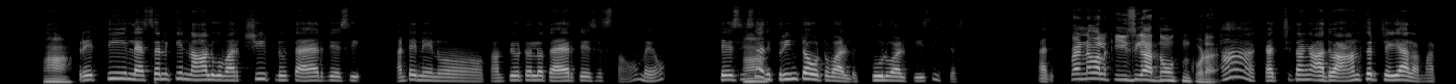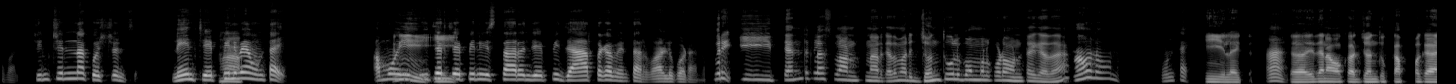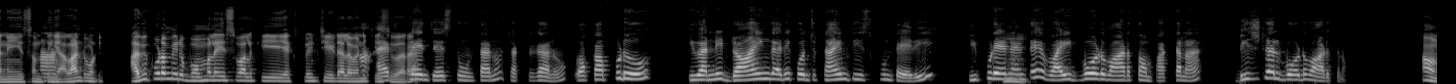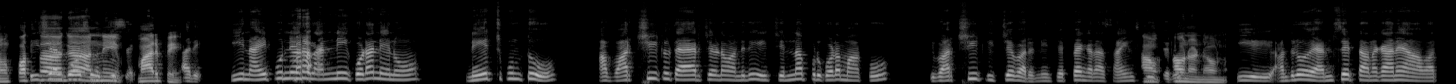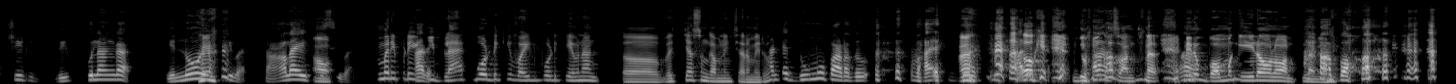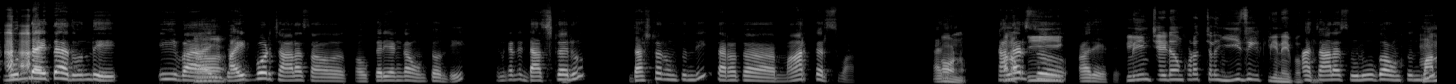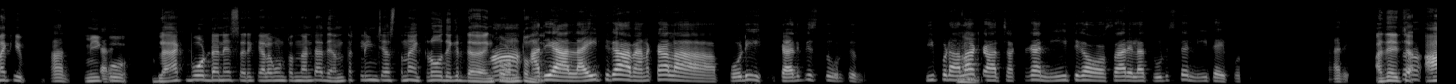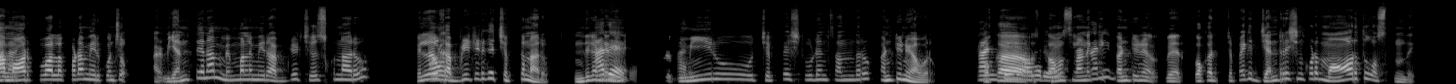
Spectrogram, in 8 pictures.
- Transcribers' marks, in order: in English: "లెసన్‌కి"; in English: "వర్క్"; in English: "కంప్యూటర్‌లో"; in English: "ప్రింట్ అవుట్"; in English: "స్కూల్"; in English: "ఈసీగా"; in English: "ఆన్సర్"; in English: "క్వెషన్స్"; in English: "టీచర్"; in English: "టెంత్ క్లాస్‌లో"; in English: "లైక్"; in English: "సంథింగ్"; in English: "ఎక్స్‌ప్లెయిన్"; in English: "ఎక్స్‌ప్లెయిన్"; in English: "డ్రాయింగ్"; in English: "వైట్ బోర్డ్"; in English: "డిజిటల్ బోర్డ్"; in English: "డిజిటల్ బోర్డ్స్"; in English: "సైన్స్ టీచర్"; in English: "ఎంసెట్"; in English: "వర్క్ షీట్"; chuckle; in English: "బ్లాక్ బోర్డ్‌కి వైట్ బోర్డ్‌కి"; laughing while speaking: "ఓకే. దుమ్ము కోసం అంటున్నారు. నేను బొమ్మ గీయడంలో అంటున్నాను నేను"; in English: "వైట్ బోర్డ్"; laughing while speaking: "వైట్ బోర్డ్"; unintelligible speech; in English: "బాగుంది"; in English: "వై వైట్ బోర్డ్"; in English: "డస్టర్ డస్టర్"; in English: "మార్కర్స్"; in English: "కలర్స్"; in English: "క్లీన్"; in English: "ఈజీ‌గా క్లీన్"; in English: "బ్లాక్‌బోర్డ్"; in English: "కరెక్ట్"; in English: "క్లీన్"; in English: "లైట్‌గా"; in English: "నీట్‌గా"; in English: "నీట్"; in English: "సో"; in English: "అప్డేట్"; in English: "అప్డేటెడ్‌గా"; in English: "స్టూడెంట్స్"; in English: "కంటిన్యూ"; in English: "కంటిన్యూ"; in English: "కంటిన్యూ"; in English: "జనరేషన్"
- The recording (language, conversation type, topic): Telugu, podcast, పాత నైపుణ్యాలు కొత్త రంగంలో ఎలా ఉపయోగపడతాయి?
